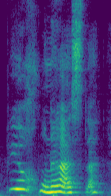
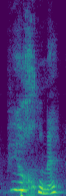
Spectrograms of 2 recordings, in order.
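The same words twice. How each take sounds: First: Tearful plea. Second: Tearful plea fading. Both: Acted. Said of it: "ناگهانی زدم زیر گریه".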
